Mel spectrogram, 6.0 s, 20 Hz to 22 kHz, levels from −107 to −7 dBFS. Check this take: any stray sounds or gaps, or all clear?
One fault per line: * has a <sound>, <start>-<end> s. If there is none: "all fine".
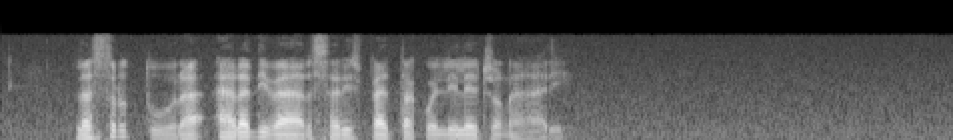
all fine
